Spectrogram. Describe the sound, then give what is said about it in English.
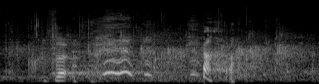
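A round of applause: dense, steady clapping for about three seconds, with a few raised voices and whoops rising briefly above it. “I never thought I'd get a round of applause for that.”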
